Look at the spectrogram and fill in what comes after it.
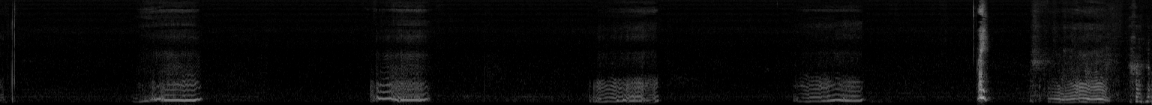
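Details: Pug resting on his back snores rhythmically, with about five rough, rattling snores spaced several seconds apart. Snoring.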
